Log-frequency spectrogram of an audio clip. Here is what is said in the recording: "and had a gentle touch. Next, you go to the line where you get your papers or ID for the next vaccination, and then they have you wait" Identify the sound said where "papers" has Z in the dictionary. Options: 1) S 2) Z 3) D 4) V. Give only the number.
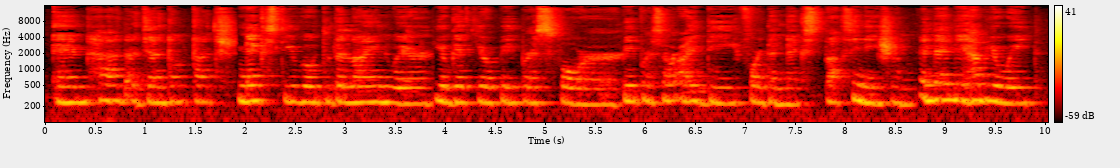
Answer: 1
